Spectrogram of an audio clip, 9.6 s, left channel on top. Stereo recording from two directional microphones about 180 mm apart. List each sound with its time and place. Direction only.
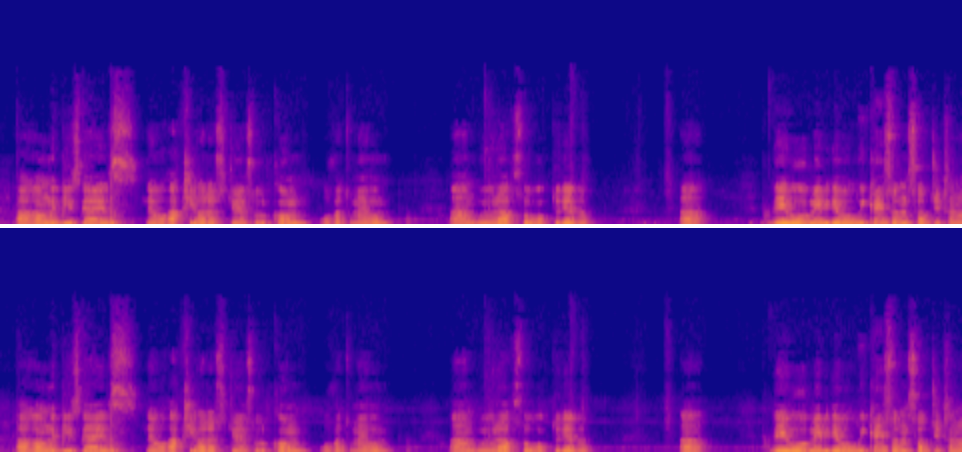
0.1 s speech: centre (ahead or behind)
7.7 s speech: centre (ahead or behind)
